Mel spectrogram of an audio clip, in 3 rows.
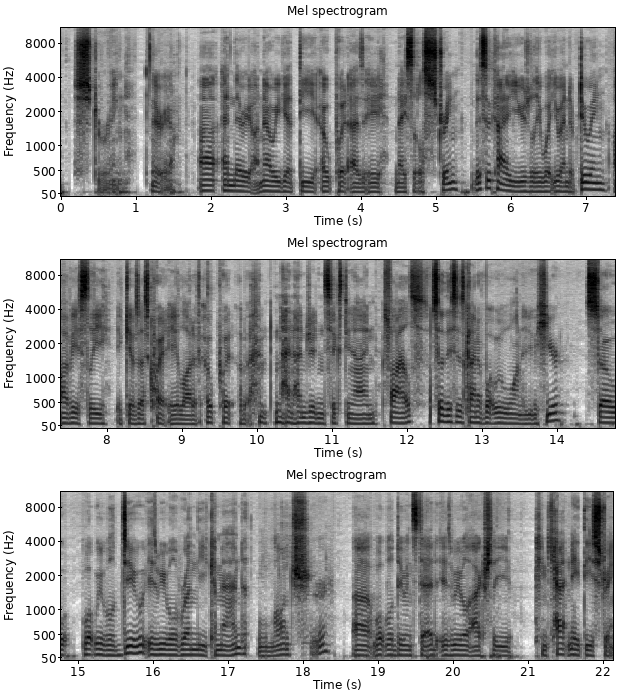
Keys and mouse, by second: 0.0-1.8 typing, 5.4 ctrl+p, 6.6 ctrl+n, 11.6 click, 14.5 ctrl+b, 17.3 a, 18.1 u, 19.4 ctrl+alt+b, 20.1 ctrl+d, 21.3 (.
